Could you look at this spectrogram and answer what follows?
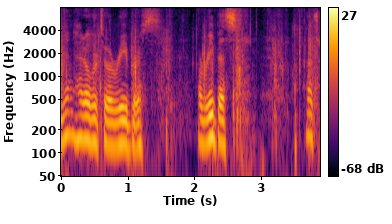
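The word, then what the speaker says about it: Erebus: Aribbus, that's how you pronounce it.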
